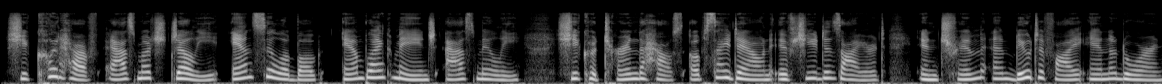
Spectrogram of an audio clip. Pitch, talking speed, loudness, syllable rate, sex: 245 Hz, 150 wpm, -17 LUFS, 4.1 syllables/s, female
